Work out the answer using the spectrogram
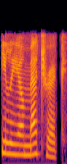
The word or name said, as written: heliometric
